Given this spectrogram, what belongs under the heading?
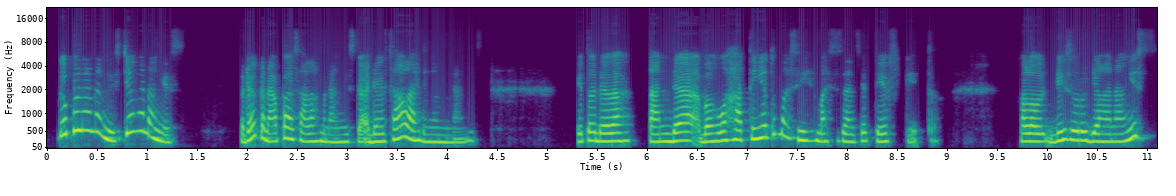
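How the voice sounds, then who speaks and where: Female parenting speaker, fairly high voice, chatty and playful, lo-fi video-call sound. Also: creaky. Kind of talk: casual online webinar talk. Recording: dull lo-fi webinar audio.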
